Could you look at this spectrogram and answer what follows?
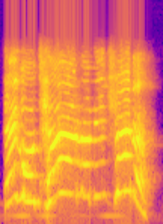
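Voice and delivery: very high, loud, fast American accent; excited American accent. Real, not acted. Reader predicting a party falling out, excited American accent. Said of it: "all kind of accents coming out".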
